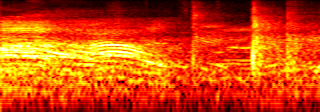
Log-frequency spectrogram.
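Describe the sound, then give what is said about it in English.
A few light, scattered claps from an audience in Northern California, a polite golf clap, sparse and quiet, sounding over a lingering voice rather than building into full applause. “Come on, that was a golf clap.”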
